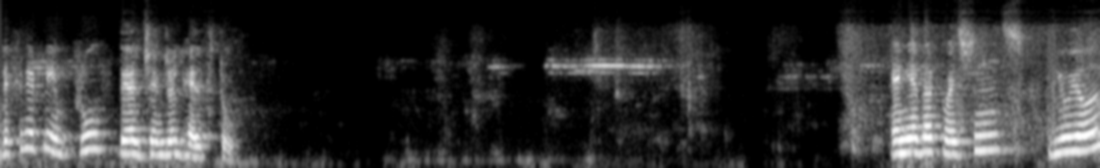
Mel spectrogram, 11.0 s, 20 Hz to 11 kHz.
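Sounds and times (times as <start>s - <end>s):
high-pitched electronic beep: 4.8s - 6.7s.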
